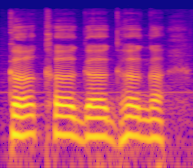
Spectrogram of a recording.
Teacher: The first set you did by placing your tongue pushing at the back of the throat. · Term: guttural sounds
